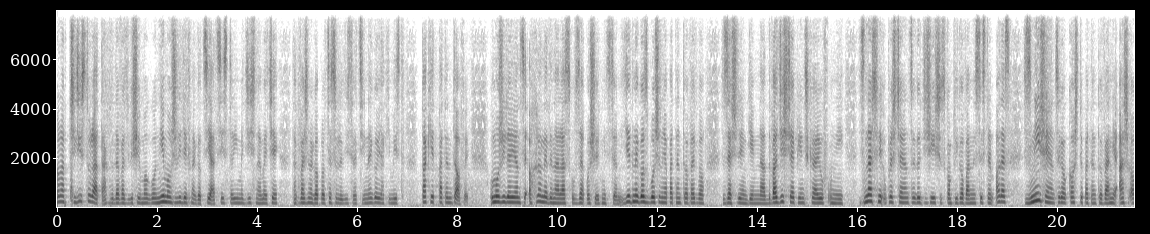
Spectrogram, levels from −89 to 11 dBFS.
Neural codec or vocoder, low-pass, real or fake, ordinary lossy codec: codec, 16 kHz, 0.9 kbps, LongCat-Audio-Codec; none; fake; none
